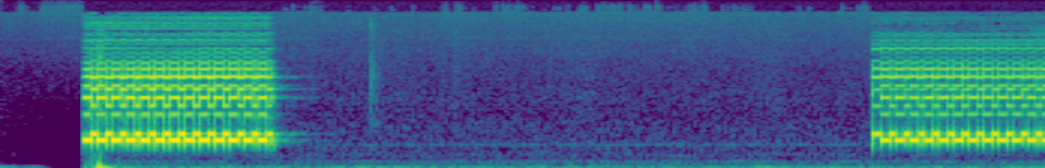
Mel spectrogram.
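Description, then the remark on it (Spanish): A telephone rings twice, each burst a loud, buzzy electronic trill lasting over a second, separated by about four seconds of near silence with a faint low hum. “el teléfono salvador.”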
